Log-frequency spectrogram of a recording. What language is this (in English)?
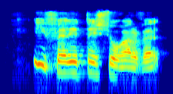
Kabyle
